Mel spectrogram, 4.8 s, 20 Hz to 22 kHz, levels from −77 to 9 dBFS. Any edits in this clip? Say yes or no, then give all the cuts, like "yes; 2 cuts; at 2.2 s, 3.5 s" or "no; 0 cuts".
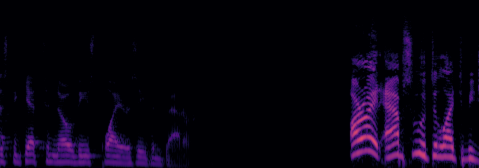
no; 0 cuts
